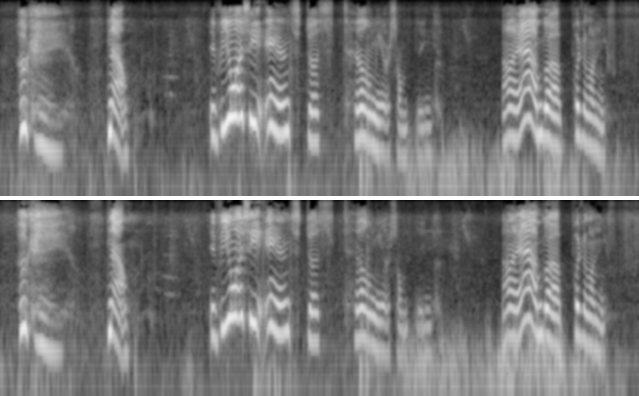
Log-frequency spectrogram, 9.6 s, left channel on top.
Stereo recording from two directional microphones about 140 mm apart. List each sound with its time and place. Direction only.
0.2 s a sound: centre (ahead or behind)
3.1 s a child's voice: 15° left (ahead or behind)
3.7 s a child's voice: 10° left (ahead or behind)
4.7 s a woman's voice: 25° left (ahead or behind)
7.5 s a child's voice: 15° left (ahead or behind)
8.3 s a woman's voice: centre (ahead or behind)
